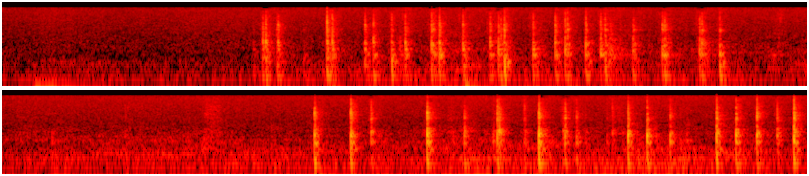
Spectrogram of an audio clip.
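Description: Long red-painted nails tap and scratch a closed, rectangular, embossed Prada paperboard perfume box, first while it lies down and then while it is held. Two bursts of quick, irregular, dry clicking taps are separated by a quieter stretch of soft scratching. Each tap is short and bright, with almost no ring.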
